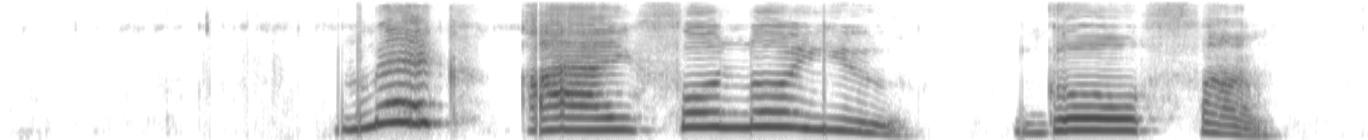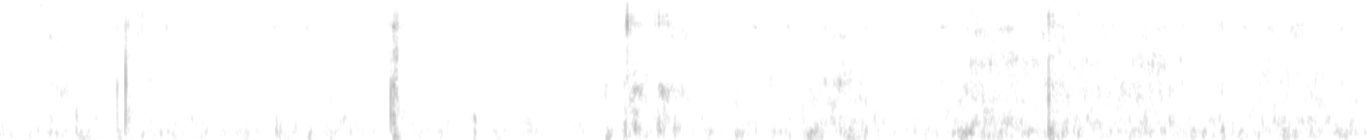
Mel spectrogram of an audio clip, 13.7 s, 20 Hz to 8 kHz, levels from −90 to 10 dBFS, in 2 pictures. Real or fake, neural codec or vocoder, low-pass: fake; codec, 16 kHz, 4.8 kbps, FACodec; 7.2 kHz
